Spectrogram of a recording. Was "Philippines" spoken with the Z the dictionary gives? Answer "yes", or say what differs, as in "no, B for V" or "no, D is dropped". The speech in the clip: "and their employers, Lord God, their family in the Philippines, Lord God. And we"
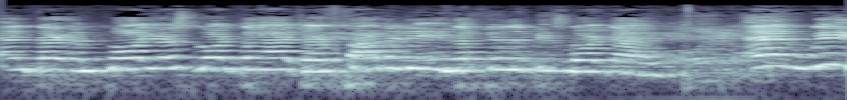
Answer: no, S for Z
